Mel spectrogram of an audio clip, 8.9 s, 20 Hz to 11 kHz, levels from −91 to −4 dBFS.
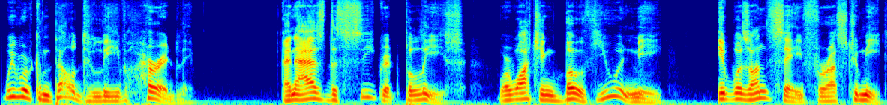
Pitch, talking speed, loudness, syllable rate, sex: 115 Hz, 160 wpm, -21 LUFS, 5.3 syllables/s, male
